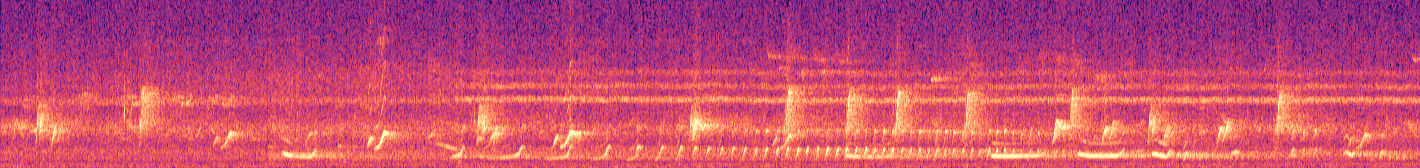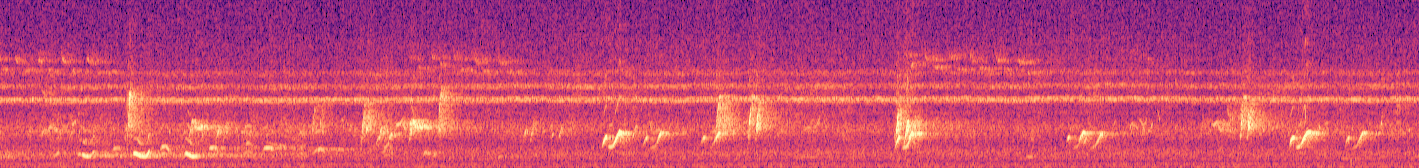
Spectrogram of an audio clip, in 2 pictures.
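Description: Birds chirping and calling, many short high chirps, with a rapid lower trill through roughly the first half. A steady high whine runs behind them.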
